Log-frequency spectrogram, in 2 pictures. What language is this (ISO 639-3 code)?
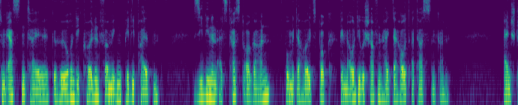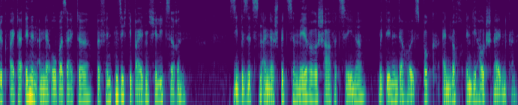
deu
